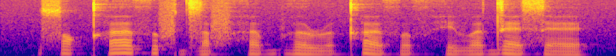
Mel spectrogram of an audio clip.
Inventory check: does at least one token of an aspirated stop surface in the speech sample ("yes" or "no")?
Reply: yes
